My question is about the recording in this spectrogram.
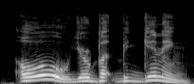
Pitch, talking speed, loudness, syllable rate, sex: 150 Hz, 125 wpm, -14 LUFS, 4.3 syllables/s, male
